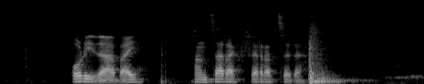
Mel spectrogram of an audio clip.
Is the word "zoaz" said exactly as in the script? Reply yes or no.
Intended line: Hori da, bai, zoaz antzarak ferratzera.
no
